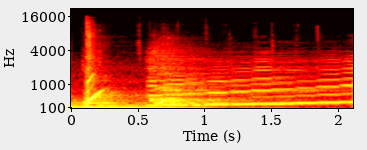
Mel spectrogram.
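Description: Cartoon sound effect for a thought bubble popping up: a quick rising plop, then a slow upward-sliding musical tone over a low hum.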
